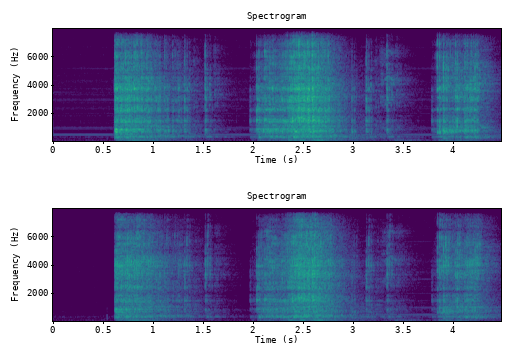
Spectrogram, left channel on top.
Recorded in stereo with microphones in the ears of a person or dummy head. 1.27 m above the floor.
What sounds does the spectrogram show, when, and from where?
0.6 s crushing: 40° left (ahead or behind), 1.2 m
3.3 s a cough: 70° left (ahead or behind), 5.5 m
